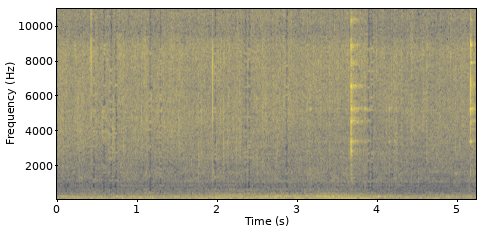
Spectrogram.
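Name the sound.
chicken frying in oil with powdered spices added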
